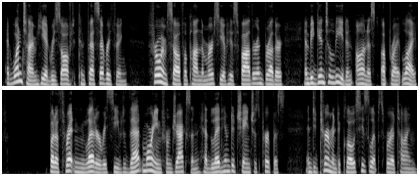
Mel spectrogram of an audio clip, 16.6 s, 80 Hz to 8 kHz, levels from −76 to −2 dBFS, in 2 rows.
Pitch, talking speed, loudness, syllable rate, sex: 160 Hz, 190 wpm, -19 LUFS, 5.6 syllables/s, female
